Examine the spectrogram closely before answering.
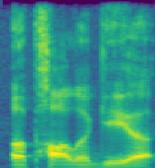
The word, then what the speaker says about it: apologia: Apologia.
